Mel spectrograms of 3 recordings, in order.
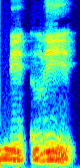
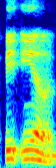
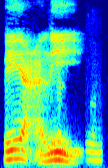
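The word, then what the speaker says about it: الفعلِ: Nah, perhatikan minal fi'li bukan jangan dibaca wal jumlah minal fi'il jangan begitu itu bahasa Indonesia ini bahasa Arab ya. Wal jumlatu minal fi'li.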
